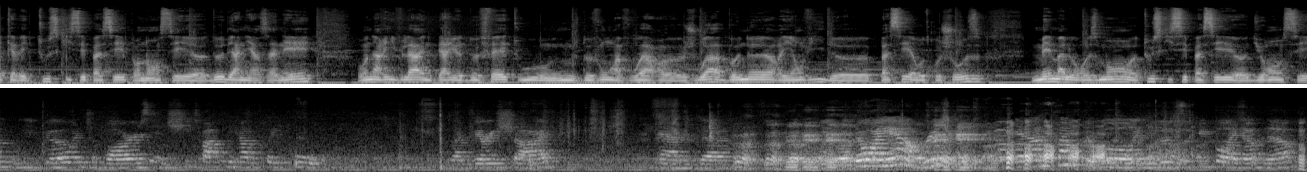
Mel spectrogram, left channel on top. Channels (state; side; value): different; both; correlation 0.00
